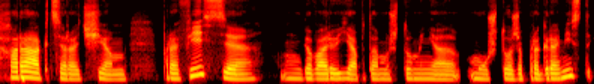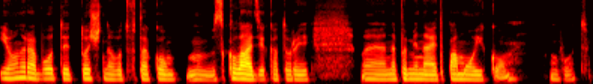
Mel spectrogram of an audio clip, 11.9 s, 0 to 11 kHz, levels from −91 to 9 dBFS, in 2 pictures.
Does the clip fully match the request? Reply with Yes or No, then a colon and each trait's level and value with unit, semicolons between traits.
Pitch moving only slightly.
Yes: narrow, 2.0 semitones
